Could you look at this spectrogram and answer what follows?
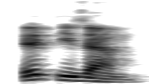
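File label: "iltizam", Malay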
